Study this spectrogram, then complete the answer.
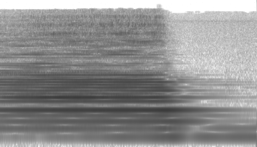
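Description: Cello with its A string tuned down to a natural G, one bowed sustained note ringing clear and alone, then fading slightly as the bow eases off.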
